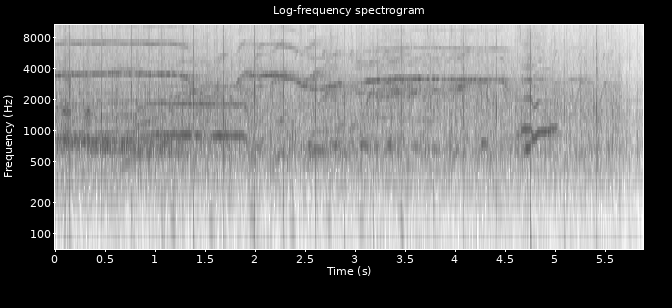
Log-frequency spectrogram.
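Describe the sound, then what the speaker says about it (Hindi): Loud, sustained applause from a large crowd, dense clapping throughout with some cheering and whoops mixed in. "तालियां"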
